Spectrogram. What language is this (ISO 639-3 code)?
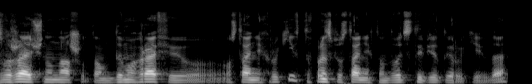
ukr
